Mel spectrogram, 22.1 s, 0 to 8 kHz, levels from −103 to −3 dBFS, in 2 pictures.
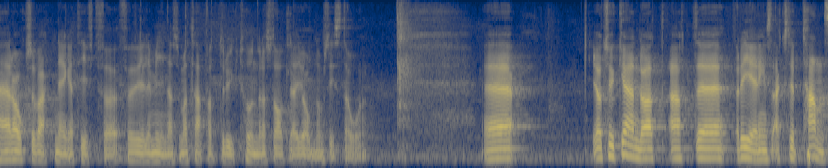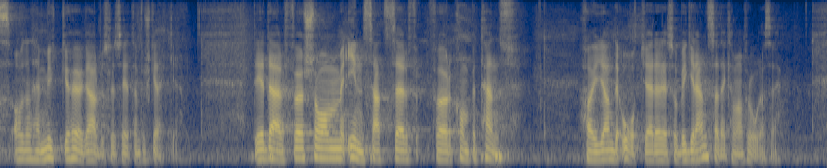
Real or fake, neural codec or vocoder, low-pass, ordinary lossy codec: real; none; none; none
